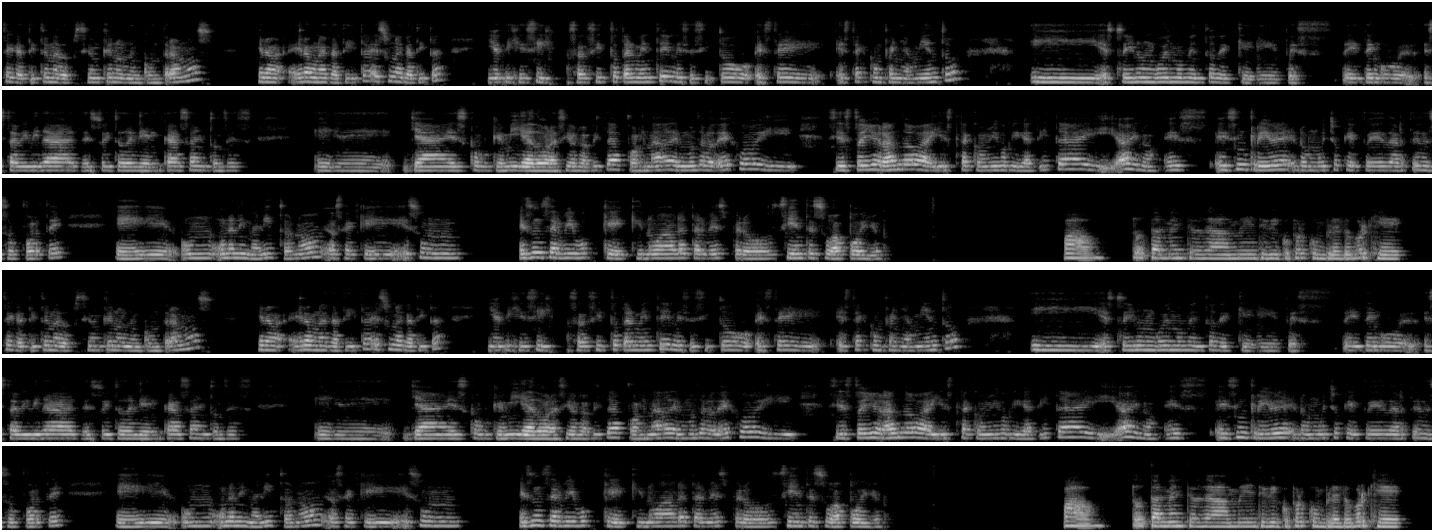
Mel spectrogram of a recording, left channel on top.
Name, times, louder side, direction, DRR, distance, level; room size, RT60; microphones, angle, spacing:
voice 1, 0.0-2.1 2.6-4.4 4.9-16.7 17.4-33.2 33.8-37.4, left 1 dB, 25° left, 0.5 m, -26 dB
voice 2, 39.2-39.6 39.9-42.6, right 2 dB, 45° right, 0.4 m, -24 dB
2.9 x 2.0 x 2.5 m
head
